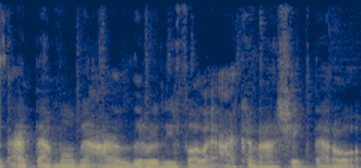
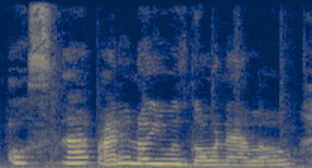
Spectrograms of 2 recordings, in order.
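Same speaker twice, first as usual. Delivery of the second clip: much higher, amazed voice of the hair colorist; surprised lady; 13 semitones higher than usual. Retold or imitated. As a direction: gasp it like a startled woman on the street.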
